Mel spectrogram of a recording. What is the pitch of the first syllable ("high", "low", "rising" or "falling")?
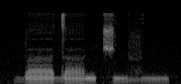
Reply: high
